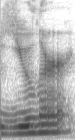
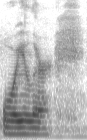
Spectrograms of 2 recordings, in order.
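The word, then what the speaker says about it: Euler: gentleman named Oiler uh a lot of people say his name to be uler in our part of the country but it's actually Oiler and he was working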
